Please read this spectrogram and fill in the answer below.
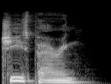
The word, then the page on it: cheeseparing: British English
